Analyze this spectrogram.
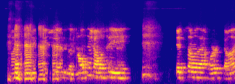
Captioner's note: laughs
